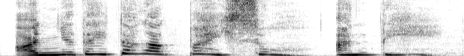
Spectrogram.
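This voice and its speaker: A high-pitched young niece, inquisitive and incredulous. Her questions come in radio drama style on a dry recording. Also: measured pace, a bit bright, no echo. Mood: puzzled. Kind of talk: Ilocano radio drama acting.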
